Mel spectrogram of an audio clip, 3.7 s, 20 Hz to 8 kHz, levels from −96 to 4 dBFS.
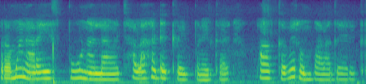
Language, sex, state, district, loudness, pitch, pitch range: Tamil, female, Tamil Nadu, Kanyakumari, -14 LUFS, 210 Hz, 200-245 Hz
